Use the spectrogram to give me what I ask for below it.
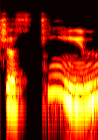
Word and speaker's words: Justine: big 24 uh Justine I think it's just teen I think I'm saying that right with the pronunciation which you actually sent it in an email with just and team so yes I said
